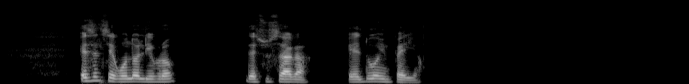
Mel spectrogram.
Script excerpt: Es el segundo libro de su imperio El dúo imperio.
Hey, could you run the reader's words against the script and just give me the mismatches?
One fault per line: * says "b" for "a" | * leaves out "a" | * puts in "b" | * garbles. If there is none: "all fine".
* says "saga" for "imperio"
